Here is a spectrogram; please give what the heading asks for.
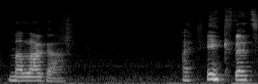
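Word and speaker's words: Málaga: Malaga no Mala Mal the accent is on the second a so Malaga Malaga I think that's how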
